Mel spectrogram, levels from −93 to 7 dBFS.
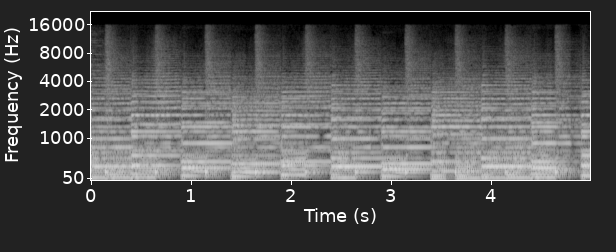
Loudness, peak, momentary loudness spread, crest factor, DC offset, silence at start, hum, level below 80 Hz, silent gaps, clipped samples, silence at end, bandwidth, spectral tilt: -14 LUFS; 0 dBFS; 2 LU; 12 dB; 0.1%; 0 s; none; -26 dBFS; none; under 0.1%; 0 s; 15 kHz; -6.5 dB/octave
